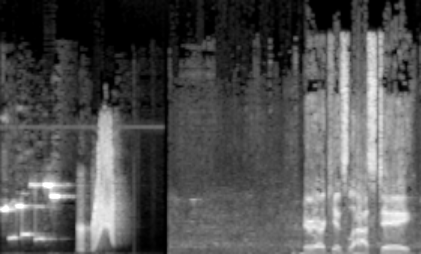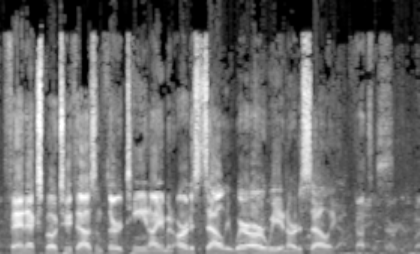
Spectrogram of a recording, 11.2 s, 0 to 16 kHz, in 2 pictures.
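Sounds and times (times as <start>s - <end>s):
robot electronic beeps and warbling chirps: 0.0s - 1.8s
noisy crowded room: 2.3s - 11.2s
speech: 4.0s - 11.2s.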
